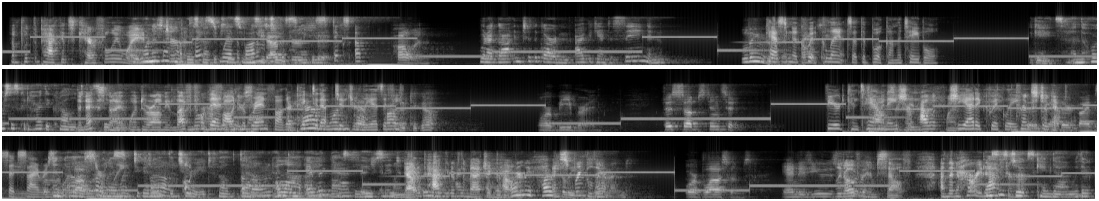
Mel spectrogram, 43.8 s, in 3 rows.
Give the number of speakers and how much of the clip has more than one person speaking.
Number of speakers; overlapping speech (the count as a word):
seven, about 45%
